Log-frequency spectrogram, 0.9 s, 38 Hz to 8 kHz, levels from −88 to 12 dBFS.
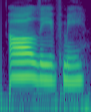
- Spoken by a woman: Yes, female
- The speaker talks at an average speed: Yes, average, 195 wpm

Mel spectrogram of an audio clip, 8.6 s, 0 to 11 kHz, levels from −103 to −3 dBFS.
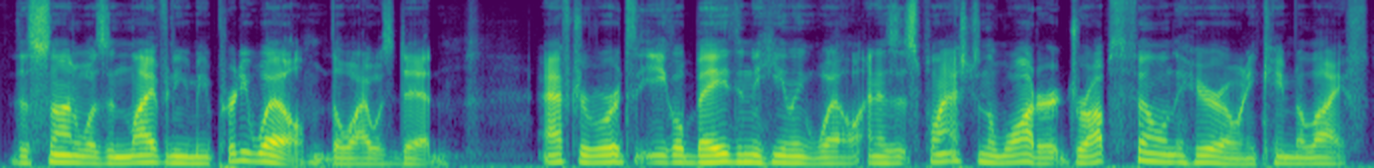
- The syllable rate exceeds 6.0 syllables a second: Yes, 6.2 syllables/s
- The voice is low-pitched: Yes, low, 125 Hz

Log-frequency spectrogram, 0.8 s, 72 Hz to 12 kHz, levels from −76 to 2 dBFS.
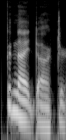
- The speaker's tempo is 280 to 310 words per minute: No, fast, 215 wpm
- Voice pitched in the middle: Yes, medium, 150 Hz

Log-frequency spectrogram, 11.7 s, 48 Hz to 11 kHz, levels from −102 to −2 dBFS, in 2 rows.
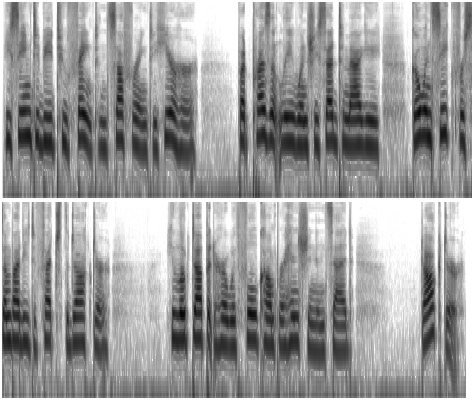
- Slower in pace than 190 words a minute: No, average, 195 wpm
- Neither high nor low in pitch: No, high, 220 Hz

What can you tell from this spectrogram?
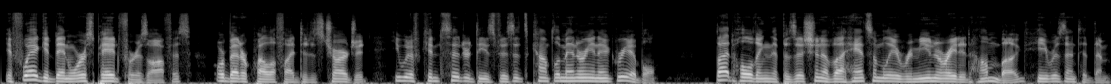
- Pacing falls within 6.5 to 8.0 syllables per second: Yes, 6.8 syllables/s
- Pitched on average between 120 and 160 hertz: Yes, low, 130 Hz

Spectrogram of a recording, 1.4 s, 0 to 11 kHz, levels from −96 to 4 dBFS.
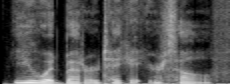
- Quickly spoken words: Yes, fast, 250 wpm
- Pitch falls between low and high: No, high, 195 Hz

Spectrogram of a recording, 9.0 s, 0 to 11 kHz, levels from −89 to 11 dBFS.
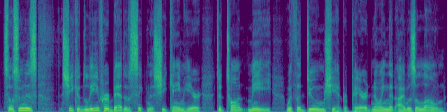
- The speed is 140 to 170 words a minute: No, average, 180 wpm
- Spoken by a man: Yes, male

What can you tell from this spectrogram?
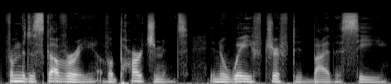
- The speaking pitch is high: No, low, 120 Hz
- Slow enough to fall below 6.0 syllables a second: Yes, 4.9 syllables/s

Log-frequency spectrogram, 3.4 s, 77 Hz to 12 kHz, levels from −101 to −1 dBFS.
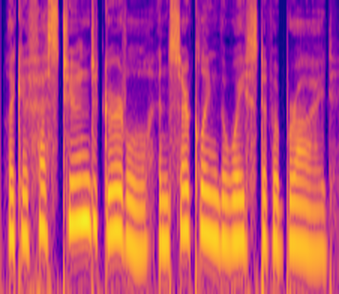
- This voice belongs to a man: No, female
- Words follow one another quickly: No, average, 175 wpm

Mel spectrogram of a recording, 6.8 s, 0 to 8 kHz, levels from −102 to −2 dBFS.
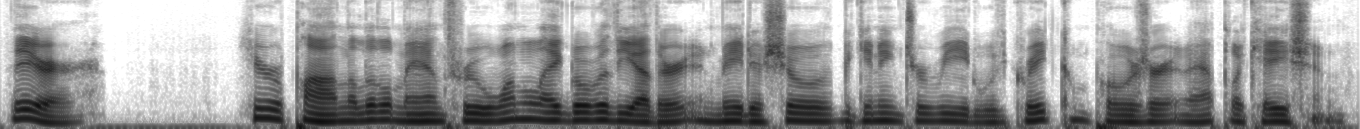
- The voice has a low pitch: Yes, low, 125 Hz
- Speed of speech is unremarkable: No, fast, 210 wpm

